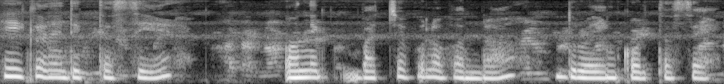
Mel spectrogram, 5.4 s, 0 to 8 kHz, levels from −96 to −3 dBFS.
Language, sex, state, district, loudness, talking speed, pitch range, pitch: Bengali, female, Tripura, Unakoti, -16 LUFS, 75 wpm, 225-265 Hz, 240 Hz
